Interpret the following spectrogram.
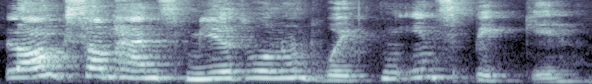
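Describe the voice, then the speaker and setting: A woman's voice: a little high, fairly quick, reverberant. A woman comedian with a Bavarian accent, telling a joke at home in dialect. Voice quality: lively dialect storyteller.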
